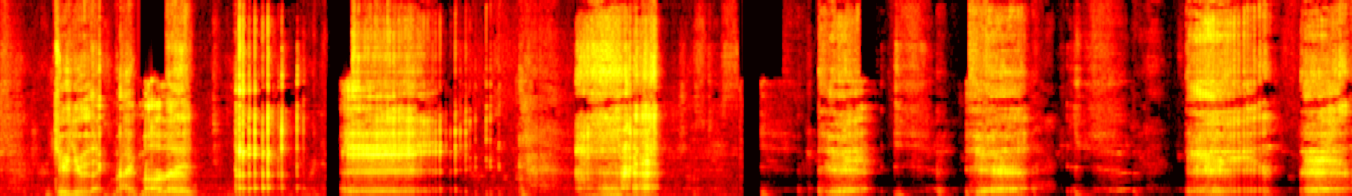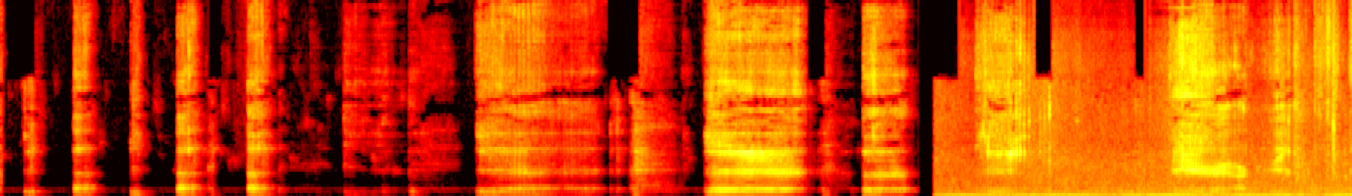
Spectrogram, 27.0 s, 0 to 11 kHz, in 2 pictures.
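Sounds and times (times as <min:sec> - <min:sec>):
woman belching: 0:02.4 - 0:05.0, 0:05.8 - 0:06.6, 0:08.2 - 0:08.8, 0:11.9 - 0:16.3, 0:18.3 - 0:19.8, 0:20.6 - 0:22.7.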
